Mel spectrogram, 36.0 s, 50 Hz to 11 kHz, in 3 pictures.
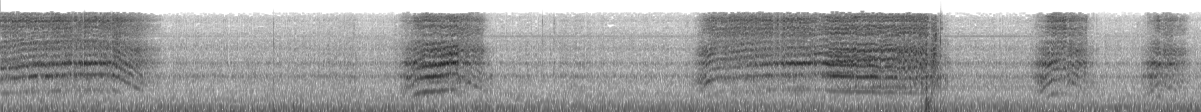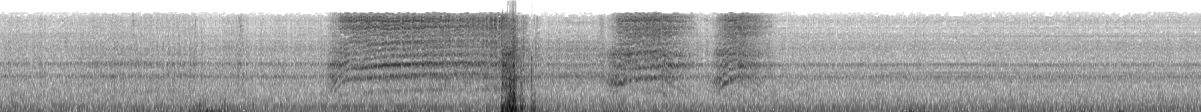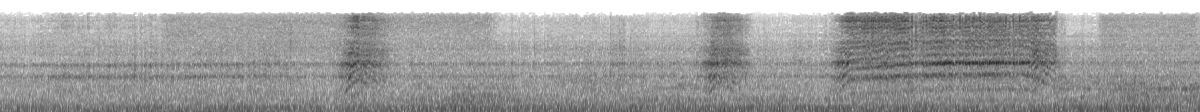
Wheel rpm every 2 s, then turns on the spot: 80, 10, 30, 70, 120, 30, 10, 50, 90, 50, 0, 0, 10, 20, 10, 10, 110, 40.
4-6 10-12 24-26 28-30 34-36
